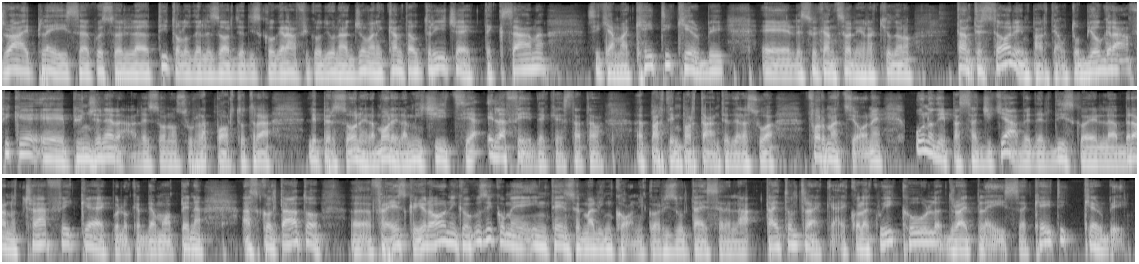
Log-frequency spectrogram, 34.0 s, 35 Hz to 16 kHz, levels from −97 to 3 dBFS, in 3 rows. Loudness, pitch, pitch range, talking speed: -22 LUFS, 90 Hz, 80-110 Hz, 150 wpm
